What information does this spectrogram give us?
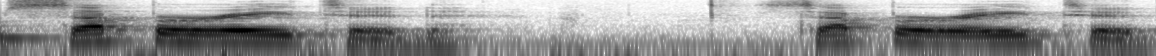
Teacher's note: Since it's a T sound, it adds an extra syllable. And the ending sound is id.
